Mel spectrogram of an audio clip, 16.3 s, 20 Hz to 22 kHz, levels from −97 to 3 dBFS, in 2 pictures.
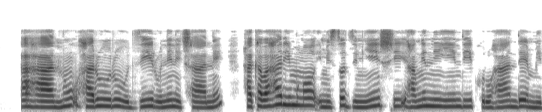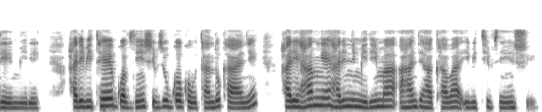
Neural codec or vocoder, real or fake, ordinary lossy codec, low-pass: none; real; MP3, 96 kbps; 7.2 kHz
